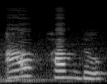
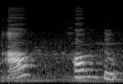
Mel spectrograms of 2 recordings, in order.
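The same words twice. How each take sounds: First: The consonant after 'al' is a soft, breathy h. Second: The consonant after 'al' is a harsh, scraping kh. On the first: This is the usual form the word should have. "bukan alhamdu" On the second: This is how the manuscript spells it. "Ini adalah aksara rekanya ho. Maka di sini adalah alhamdu"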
